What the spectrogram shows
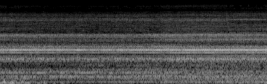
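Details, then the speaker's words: Gas furnace, no-heat call with failed indoor blower, door off: during ignition, steady harsh high-pitched whine with rough edge, typical of worn draft inducer motor bearings; igniter lights and flame appears. "here comes the igniter boy that sounds terrible yep there's the flame"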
